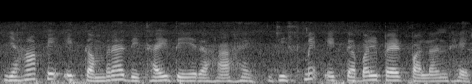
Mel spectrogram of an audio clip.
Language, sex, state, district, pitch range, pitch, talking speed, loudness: Hindi, female, Maharashtra, Mumbai Suburban, 160-195 Hz, 175 Hz, 175 wpm, -17 LUFS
